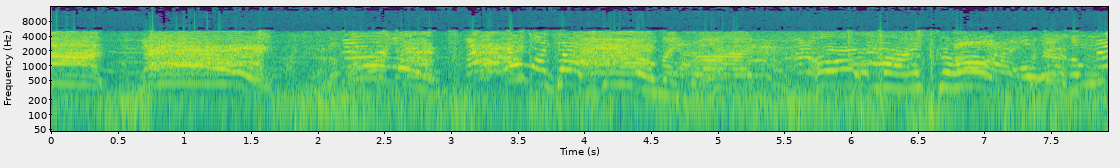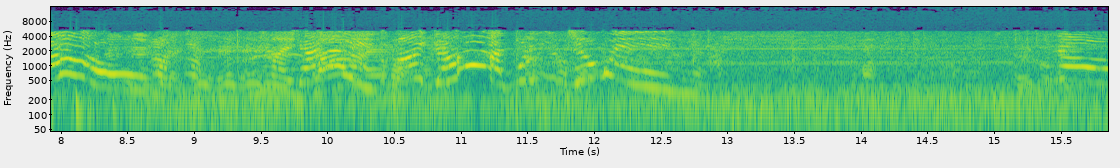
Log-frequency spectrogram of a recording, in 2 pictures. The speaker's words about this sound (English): Justin, describe for us what we're hearing in that video. Well, that is a horrified cabin full of passengers who can't really believe what they're seeing.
